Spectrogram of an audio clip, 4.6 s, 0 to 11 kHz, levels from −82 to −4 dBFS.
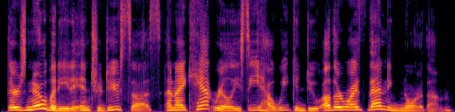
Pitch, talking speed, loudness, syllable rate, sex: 220 Hz, 235 wpm, -18 LUFS, 7.1 syllables/s, female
